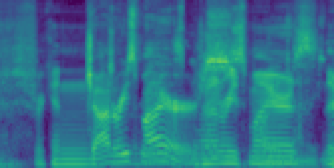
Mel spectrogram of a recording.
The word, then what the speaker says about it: Rhys Meyers: Freaking John Rhys Meyers.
